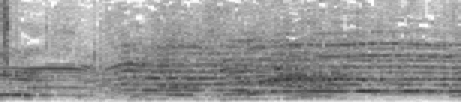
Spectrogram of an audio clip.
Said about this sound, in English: All right, now it's just starting to sound like a bunch of people screaming on a microphone. I feel like that guy didn't need to cut a promo.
